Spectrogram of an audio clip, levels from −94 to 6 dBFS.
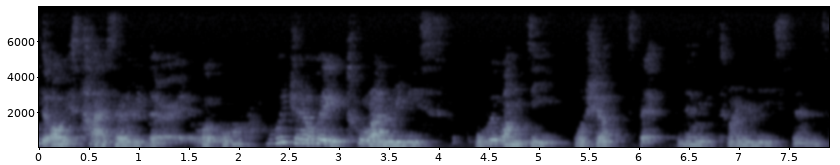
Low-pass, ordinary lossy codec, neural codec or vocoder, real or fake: none; none; none; real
